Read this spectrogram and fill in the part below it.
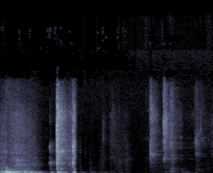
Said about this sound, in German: Also ich öffne jetzt hier dieses Päckchen. Genau. Hier gerade eine Schere.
